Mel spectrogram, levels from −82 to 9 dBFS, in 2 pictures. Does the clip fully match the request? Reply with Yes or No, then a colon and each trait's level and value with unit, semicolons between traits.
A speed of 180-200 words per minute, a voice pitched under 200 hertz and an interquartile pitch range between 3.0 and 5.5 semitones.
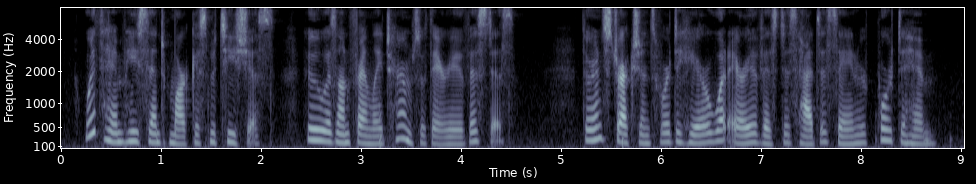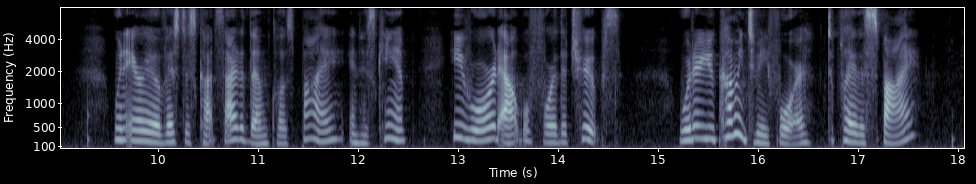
Yes: average, 185 wpm; medium, 185 Hz; average, 5.2 semitones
